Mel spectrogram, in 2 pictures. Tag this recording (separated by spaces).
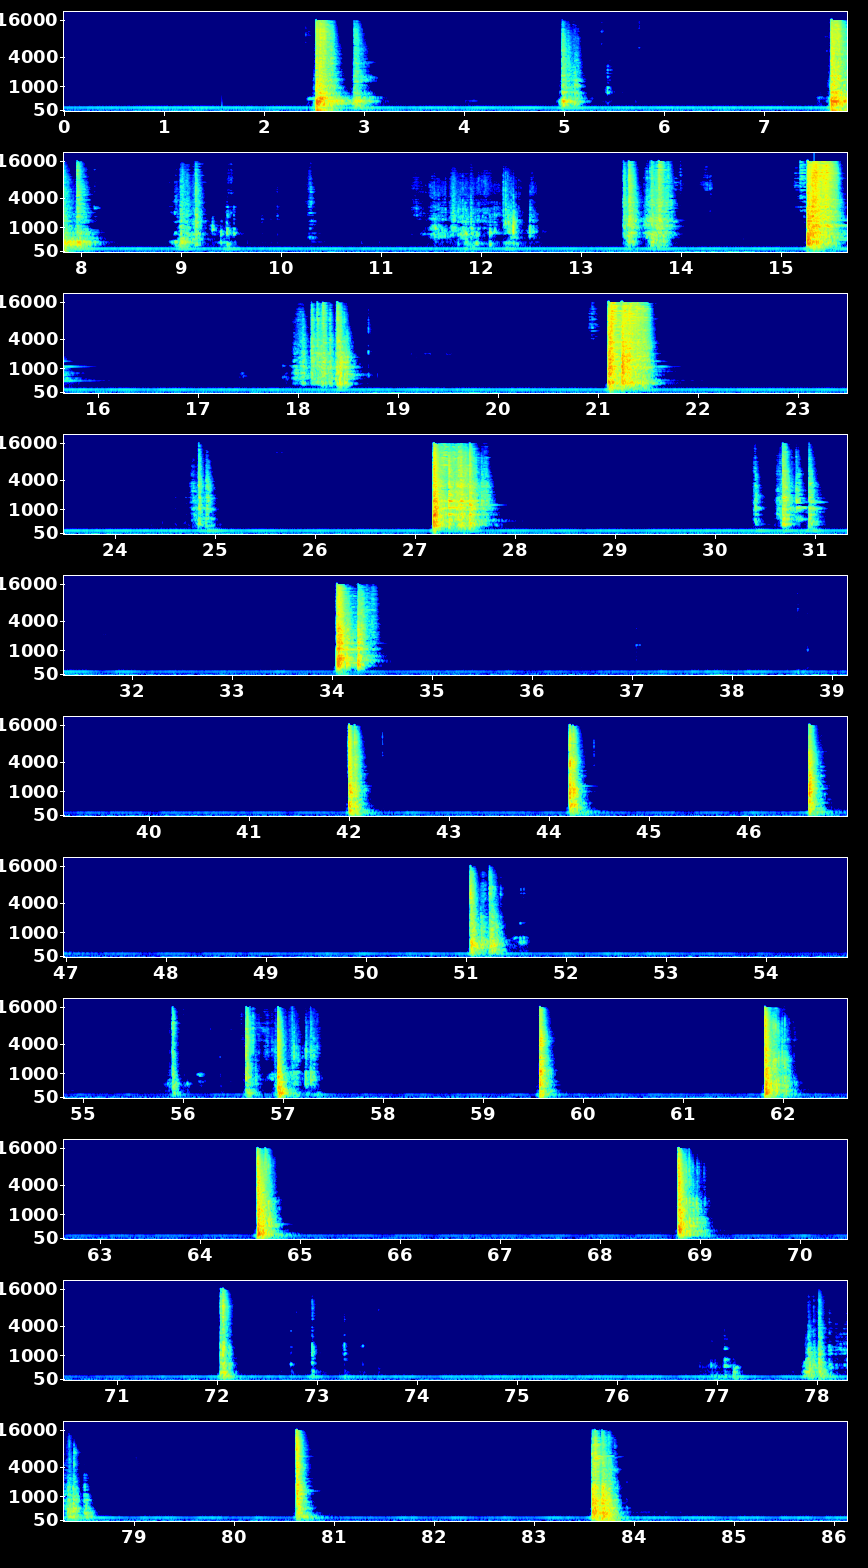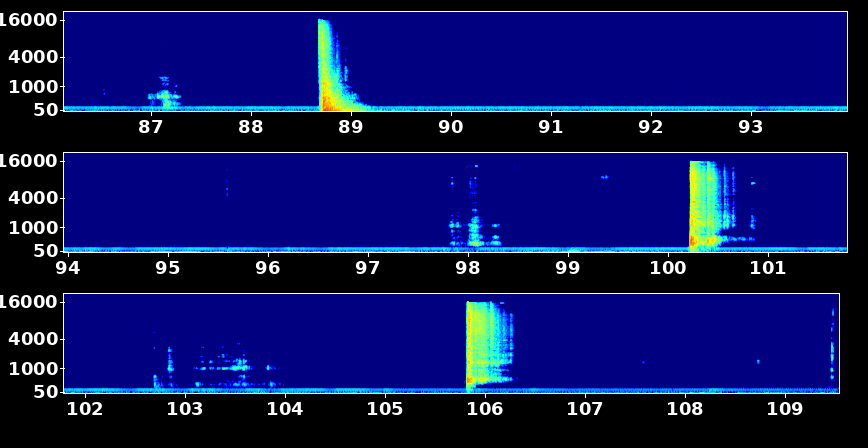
clang clank clanking clink iron metal metallic ting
